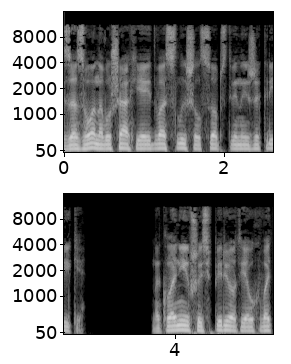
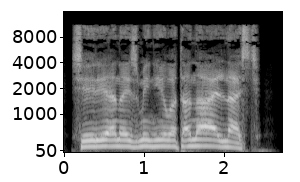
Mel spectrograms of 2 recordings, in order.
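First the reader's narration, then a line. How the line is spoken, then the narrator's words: Roared. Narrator (Russian): проревел старший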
